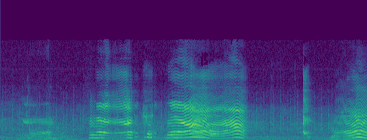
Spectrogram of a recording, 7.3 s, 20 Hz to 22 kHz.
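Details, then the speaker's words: Newborn baby's first cry after 2 days in the nursing room, said to be hungry: bursts of rising and falling crying with pauses and soft whimpers between them, in a small room, a newborn hunger cry. "Nagugutom na si baby."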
